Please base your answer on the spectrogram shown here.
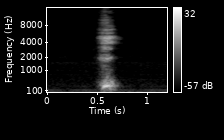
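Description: A single abrupt, voiced hiccup from an adult man, caught in a quiet room.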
